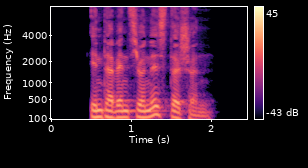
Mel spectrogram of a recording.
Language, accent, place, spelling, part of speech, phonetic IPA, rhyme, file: German, Germany, Berlin, interventionistischen, adjective, [ˌɪntɐvɛnt͡si̯oˈnɪstɪʃn̩], -ɪstɪʃn̩, De-interventionistischen.ogg
- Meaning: inflection of interventionistisch: 1. strong genitive masculine/neuter singular 2. weak/mixed genitive/dative all-gender singular 3. strong/weak/mixed accusative masculine singular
